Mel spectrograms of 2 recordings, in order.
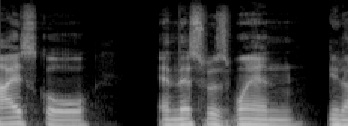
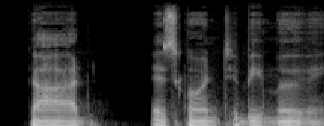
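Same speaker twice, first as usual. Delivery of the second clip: droning, low, flat, one-note preacher-like delivery; 5 semitones lower than usual. Retelling a youth conference sermon, imitating a monotone preacher. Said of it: "he's talking very monotone".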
